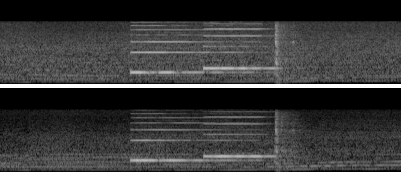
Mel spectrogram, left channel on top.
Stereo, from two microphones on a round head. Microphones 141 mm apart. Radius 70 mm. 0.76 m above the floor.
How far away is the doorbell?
About 6.5 m.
